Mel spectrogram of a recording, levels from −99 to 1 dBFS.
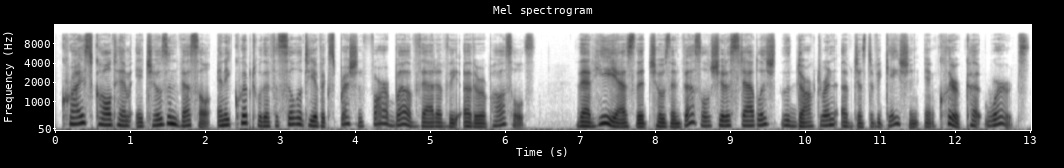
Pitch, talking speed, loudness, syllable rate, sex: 170 Hz, 165 wpm, -18 LUFS, 5.1 syllables/s, female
